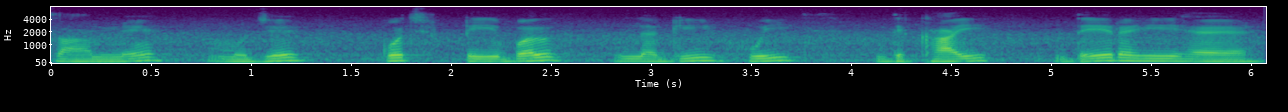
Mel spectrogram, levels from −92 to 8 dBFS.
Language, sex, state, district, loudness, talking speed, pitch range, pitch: Hindi, male, Madhya Pradesh, Katni, -21 LUFS, 100 wpm, 115-150 Hz, 130 Hz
